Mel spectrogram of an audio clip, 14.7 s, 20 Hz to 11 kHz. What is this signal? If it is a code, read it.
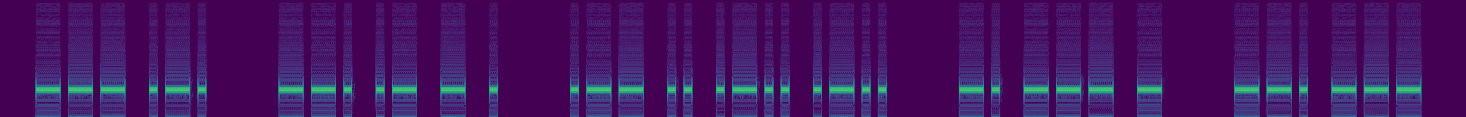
Morse code, heard as a keyed tone, about 15 wpm, 800 Hz. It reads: OR GATE WILL NOT GO
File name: Technical Subjects / Technical Subjects-mp3s / OR Gate @13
